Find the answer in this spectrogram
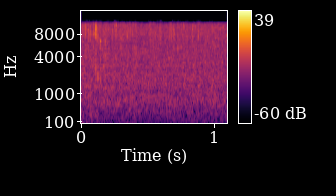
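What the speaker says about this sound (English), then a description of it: "It is a lovely little trout stream." A small trout creek flows steadily, a soft continuous rushing and trickling of water heard alone at moderate distance with no voices.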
